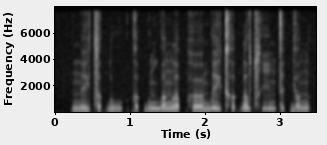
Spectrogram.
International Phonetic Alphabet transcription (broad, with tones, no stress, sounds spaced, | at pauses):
n̪ e˨˧ j t͡s ɐ˨˥ k̚ l uː˨ | k ɐ˧ k̚ w ʊ˥ ŋ w ɐ˧ ŋ l ɐ˧ p̚ h œː˨˥ m w e˥ j kʰ ɐ˥ k̚ l ɐ˥ w t͡sʰ iː˥ m t̪ ɪ˧ k̚ j ɐ˨˥ ŋ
